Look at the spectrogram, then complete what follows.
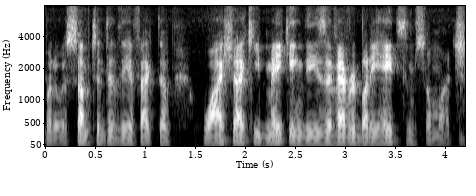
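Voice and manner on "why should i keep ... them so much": usual speaking voice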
